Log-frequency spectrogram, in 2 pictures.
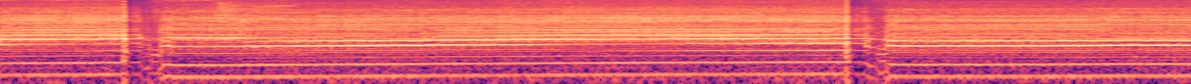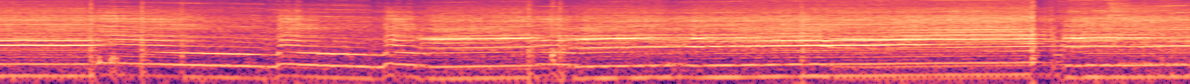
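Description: A racing car engine briefly cuts out and jumps in pitch as gears shift up.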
